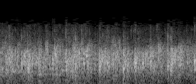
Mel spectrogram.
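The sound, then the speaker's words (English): Congregation clapping hands during a church service, a dense, steady patter of many hands that stays even in loudness throughout, with no clear pauses. “Give the Lord a hand clap for that.”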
